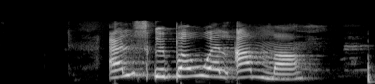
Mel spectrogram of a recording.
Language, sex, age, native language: Icelandic, female, 9, Icelandic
